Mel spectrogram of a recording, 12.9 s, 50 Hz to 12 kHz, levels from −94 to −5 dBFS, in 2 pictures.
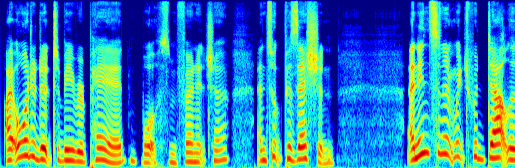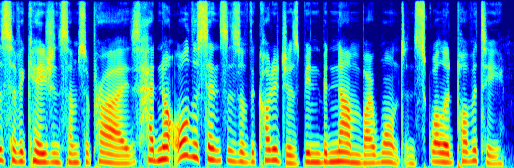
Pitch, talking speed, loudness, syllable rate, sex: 200 Hz, 170 wpm, -20 LUFS, 5.3 syllables/s, female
